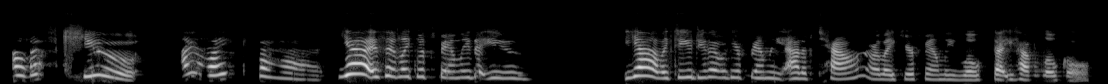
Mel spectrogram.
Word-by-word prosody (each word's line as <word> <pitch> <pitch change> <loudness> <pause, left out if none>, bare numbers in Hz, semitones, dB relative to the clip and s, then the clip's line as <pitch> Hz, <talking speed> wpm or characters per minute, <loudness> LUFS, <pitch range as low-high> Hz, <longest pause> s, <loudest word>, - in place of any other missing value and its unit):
Oh, 420 -1 +4
that's 460 +1 -7
cute, 365 - +1 0.5
I 465 +3 +1
like 445 +4 +5 0.3
that 265 - -4 0.2
Yeah, 455 -3 +9
is 350 - -9
it, 380 -3 +1
like, 360 -1 -2
with 355 -1 -5
family 315 0 -5
that 300 -6 -5
you 280 -4 -9 0.9
Yeah, 380 +3 +6
like, 285 -1 -3
do 325 - -5
you 330 0 -2
do 315 0 -7
that 340 -1 -1
with 310 0 -9
your 315 -1 -7
family 290 -3 -5
out 275 0 +1
of 260 - -7 0.2
town 260 +3 +2
or, 240 -1 -2
like, 230 0 -5
your 235 0 -4
family 220 -2 -9
lo 205 0 -5
that 215 -3 +2
you 225 - -11
have 210 -3 +1
local? 195 +1 -7
300 Hz, 190 wpm, -22 LUFS, 240-360 Hz, 0.9 s, Yeah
